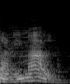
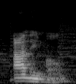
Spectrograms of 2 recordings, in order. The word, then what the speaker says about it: animal: Es un animal. That's right. An animal in Spanish is written the same as in English, but we don't say animal. The stress falls on the last syllable.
